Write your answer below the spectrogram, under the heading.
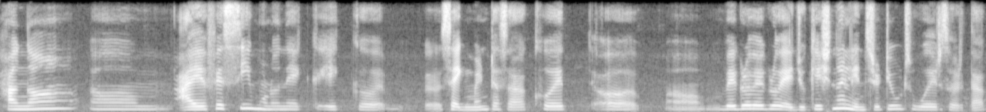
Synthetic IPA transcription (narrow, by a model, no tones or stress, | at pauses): hãŋɡã | ajefesim̤əɽ̃uːnekek | seɡmẽɳʈəsakʰəjt̪ | ʋeɡɭoʋeɡɭoed͡ʑukeɕnəlinsʈiʈjuʈsʋəjɾsəɾt̪ak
